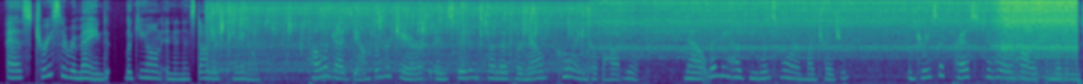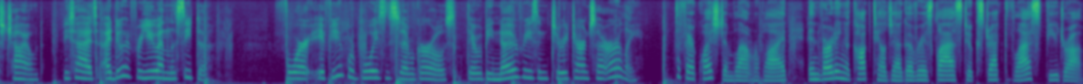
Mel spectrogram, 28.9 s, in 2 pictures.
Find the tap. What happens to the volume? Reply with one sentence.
The volume of the tap goes up.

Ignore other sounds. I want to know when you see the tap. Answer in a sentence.
The tap can be heard from 2.7 to 14.4 s.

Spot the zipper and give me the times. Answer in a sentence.
You can't hear the zipper here.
